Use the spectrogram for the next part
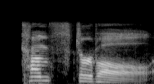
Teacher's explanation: English speakers drop the middle syllable we do this especially with syllables that are a vowel and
